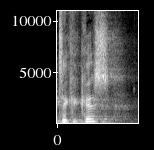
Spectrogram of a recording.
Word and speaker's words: Tychicus: Tychicus,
